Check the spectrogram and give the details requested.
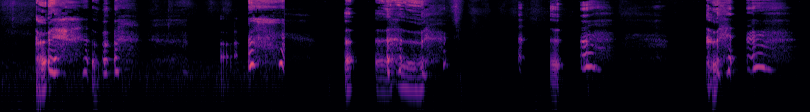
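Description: A series of loud, voiced burps separated by brief pauses, with quiet room noise between them.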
